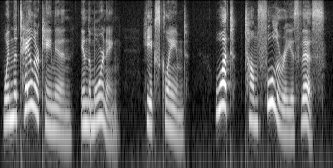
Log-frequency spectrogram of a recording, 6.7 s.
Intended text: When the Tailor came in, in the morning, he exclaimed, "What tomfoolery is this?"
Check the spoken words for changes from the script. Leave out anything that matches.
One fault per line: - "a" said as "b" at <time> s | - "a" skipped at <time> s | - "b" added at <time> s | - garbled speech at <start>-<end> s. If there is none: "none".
none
